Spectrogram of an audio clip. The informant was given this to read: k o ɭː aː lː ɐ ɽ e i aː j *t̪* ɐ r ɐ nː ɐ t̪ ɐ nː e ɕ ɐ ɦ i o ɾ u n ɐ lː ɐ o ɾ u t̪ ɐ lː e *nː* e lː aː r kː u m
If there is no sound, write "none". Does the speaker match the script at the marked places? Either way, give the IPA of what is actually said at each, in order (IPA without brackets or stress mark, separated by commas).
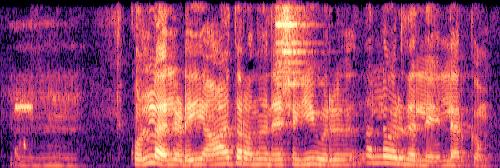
t̪, none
